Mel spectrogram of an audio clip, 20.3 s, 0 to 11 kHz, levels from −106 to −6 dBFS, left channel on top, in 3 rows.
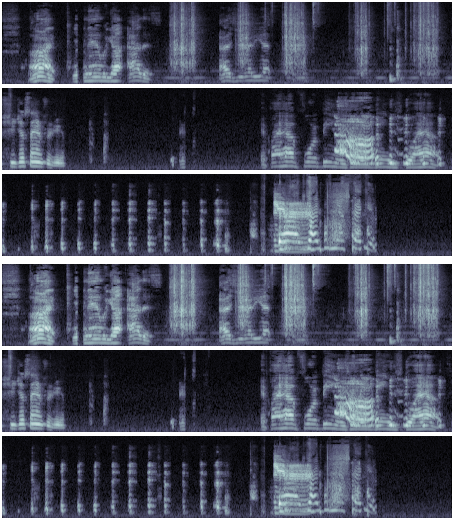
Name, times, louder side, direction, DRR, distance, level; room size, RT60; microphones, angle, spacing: voice 1, 0.0-2.3 3.3-4.0 9.4-9.5 10.6-13.3, right 5 dB, 65° right, 1.3 m, -33 dB
sound 1, 2.5-3.0 3.5-4.8 5.2-6.6 6.9-7.0 7.2-7.3, right 10 dB, 40° right, 0.9 m, -34 dB
voice 2, 6.8-7.7 11.7-13.1 13.9-16.0 16.5-16.9 17.2-18.2 18.5-18.9, right 1 dB, 5° right, 0.7 m, -32 dB
voice 3, 17.6-19.1, left 6 dB, 40° left, 1.2 m, -29 dB
head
